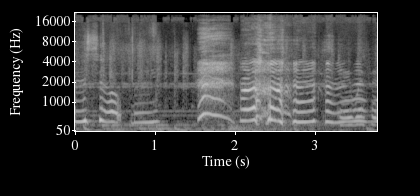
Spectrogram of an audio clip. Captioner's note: crying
